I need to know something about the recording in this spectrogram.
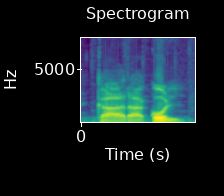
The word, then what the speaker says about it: caracol: último lugar por ejemplo la palabra caracol tú dices caracol y como dices caracol col es la sílaba tónica porque le estás dando la mayor fuerza en la última sílaba vale tenías tres sílabas acá era kohl pero como le das esa fuerza en la última sílaba por eso es una palabra aguda vale otro ejemplo de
